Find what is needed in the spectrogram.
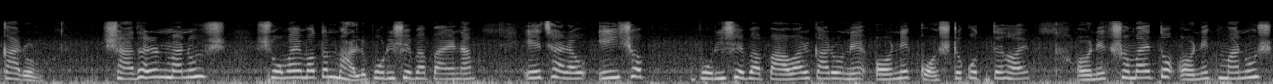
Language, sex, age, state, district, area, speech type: Bengali, female, 18-30, West Bengal, South 24 Parganas, urban, spontaneous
